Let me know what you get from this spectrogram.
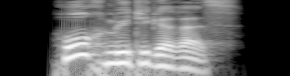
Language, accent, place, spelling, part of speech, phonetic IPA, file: German, Germany, Berlin, hochmütigeres, adjective, [ˈhoːxˌmyːtɪɡəʁəs], De-hochmütigeres.ogg
- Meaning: strong/mixed nominative/accusative neuter singular comparative degree of hochmütig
